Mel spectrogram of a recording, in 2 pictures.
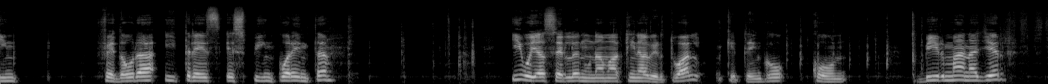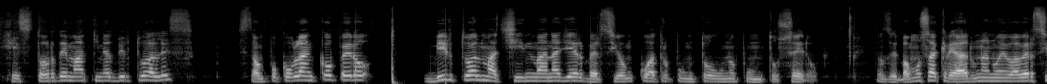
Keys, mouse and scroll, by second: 4.3 super+3, 8.0 alt+super+d, 8.1 Down, 8.3 Down, 9.0 Down, 13.0 click, 13.9 click, 18.1 click, 18.8 click.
